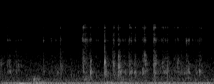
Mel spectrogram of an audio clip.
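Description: Typing on a computer keyboard: an irregular run of short keystroke clicks.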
